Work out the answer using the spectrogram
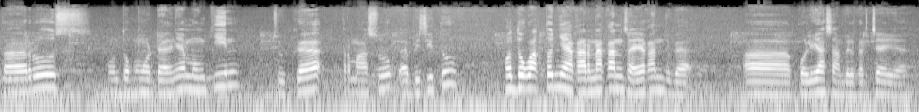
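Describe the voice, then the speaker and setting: A man's voice: on the high side, steady tone, normal speed. A twenty-one-year-old man who studies and works, giving hesitant interview answers full of fillers. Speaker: student and worker interviewee. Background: background music.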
